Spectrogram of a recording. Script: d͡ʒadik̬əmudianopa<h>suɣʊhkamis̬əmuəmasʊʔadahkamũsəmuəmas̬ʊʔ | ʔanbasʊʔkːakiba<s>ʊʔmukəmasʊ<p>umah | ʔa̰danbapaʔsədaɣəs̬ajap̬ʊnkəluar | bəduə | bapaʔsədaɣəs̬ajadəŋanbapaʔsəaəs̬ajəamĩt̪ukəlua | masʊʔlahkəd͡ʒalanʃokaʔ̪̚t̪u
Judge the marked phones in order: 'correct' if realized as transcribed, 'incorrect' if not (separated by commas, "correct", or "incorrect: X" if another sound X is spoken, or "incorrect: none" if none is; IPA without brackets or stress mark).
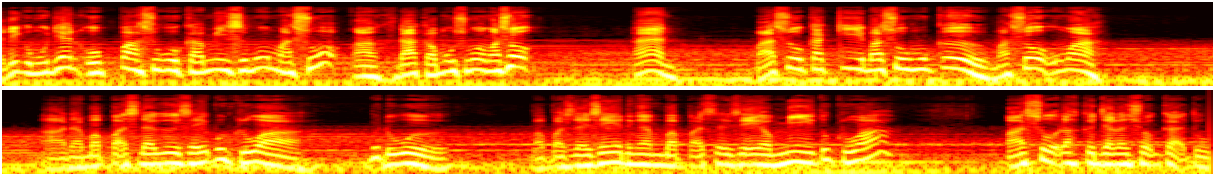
correct, correct, incorrect: ʔ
